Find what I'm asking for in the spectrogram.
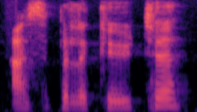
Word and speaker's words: Azpilicueta: And I bought in Azpilicueta.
